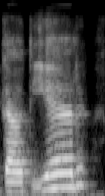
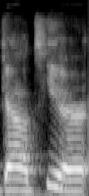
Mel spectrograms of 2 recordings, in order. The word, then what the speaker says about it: Gautier: puerto rican um and in puerto rico they pronounce it gautier but my grandmother is not puerto rican and she's african-american and she didn't know how to pronounce it so she always said gals here and then as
